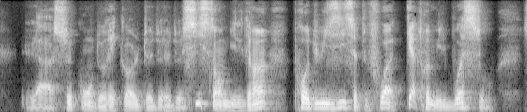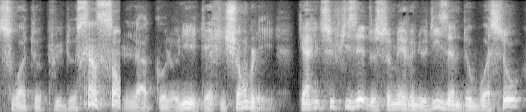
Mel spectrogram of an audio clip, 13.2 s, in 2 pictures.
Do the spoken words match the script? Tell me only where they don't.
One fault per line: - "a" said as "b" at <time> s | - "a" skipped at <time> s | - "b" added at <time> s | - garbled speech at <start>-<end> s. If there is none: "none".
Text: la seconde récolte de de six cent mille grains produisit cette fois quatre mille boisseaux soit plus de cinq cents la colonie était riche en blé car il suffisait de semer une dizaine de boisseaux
none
